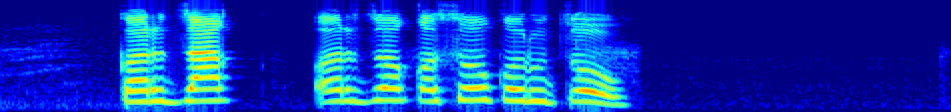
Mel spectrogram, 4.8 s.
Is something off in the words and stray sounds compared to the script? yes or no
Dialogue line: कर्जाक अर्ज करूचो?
yes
